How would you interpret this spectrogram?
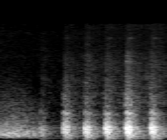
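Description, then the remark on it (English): A quick series of five or six low, hollow thuds in a steady rhythm, like knuckles rapping on a door, as an older gentleman knocks at the door, moderately loud with no talking over them. “Someone's at the door.”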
